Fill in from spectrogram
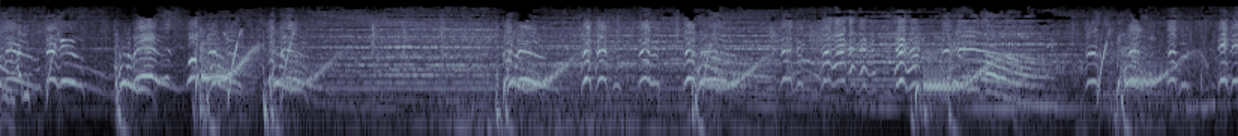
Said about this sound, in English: Here's sped up Looney Tunes sounds so you can kind of hear them using that library. Here you go.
